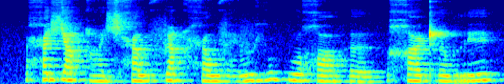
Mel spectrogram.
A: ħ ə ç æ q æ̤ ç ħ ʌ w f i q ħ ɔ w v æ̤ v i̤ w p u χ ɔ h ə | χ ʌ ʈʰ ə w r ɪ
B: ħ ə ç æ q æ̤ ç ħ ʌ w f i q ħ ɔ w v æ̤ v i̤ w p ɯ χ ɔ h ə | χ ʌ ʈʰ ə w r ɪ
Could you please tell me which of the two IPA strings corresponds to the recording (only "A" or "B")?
A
